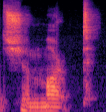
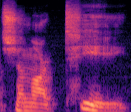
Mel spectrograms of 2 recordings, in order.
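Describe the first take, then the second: First: "shamart" ending on a bare t, said slowly; teacher slowly giving the correct "shamart"; right form. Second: "shamarti" with a final i, said slowly as the wrong version; teacher slowly sounding out the incorrect "shamarti"; wrong form. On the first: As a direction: end "shamart" on a clean t sound. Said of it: "but shamart". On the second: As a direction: stress the extra "ti" in "shamarti" to show the mistake. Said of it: "not shamarti". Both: Shown as a demonstration.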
